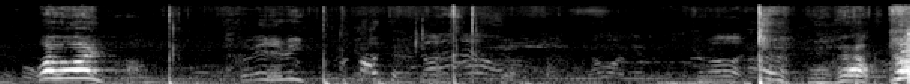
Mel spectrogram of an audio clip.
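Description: Beach volleyball rally heard faintly: a player's short shout near the start, then four sharp slaps of hands and arms on the ball spread a second or so apart, with faint calls between them.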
